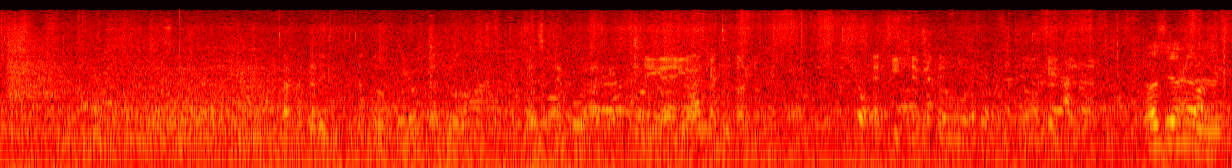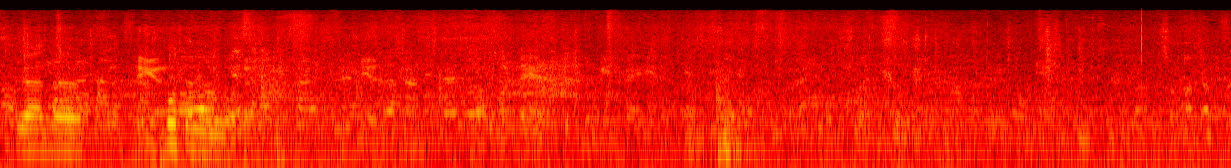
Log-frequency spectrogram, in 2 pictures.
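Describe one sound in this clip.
A crowd of shoppers murmurs and chatters in a large echoing hall.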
